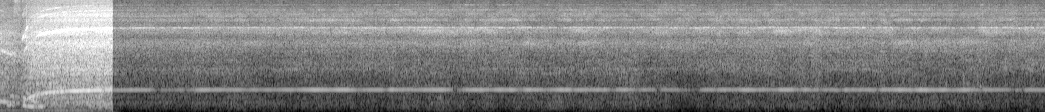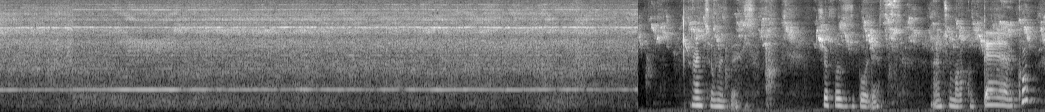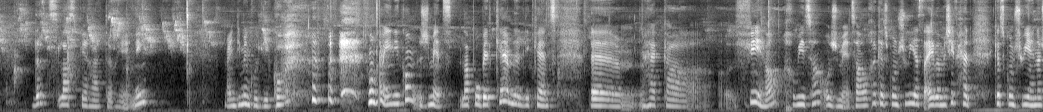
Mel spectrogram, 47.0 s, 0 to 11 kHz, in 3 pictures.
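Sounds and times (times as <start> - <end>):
vacuum cleaner motor whining: 0.0 - 25.3, 35.2 - 37.2.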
